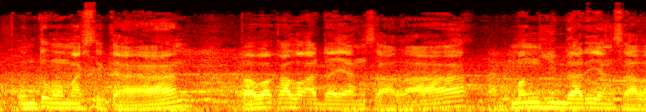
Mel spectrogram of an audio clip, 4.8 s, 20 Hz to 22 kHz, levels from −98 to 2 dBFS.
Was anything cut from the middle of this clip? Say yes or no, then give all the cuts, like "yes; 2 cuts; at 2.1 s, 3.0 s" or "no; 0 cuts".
no; 0 cuts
